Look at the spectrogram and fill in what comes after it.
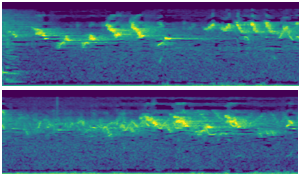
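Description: Songbirds chirping and singing in quick, high notes, one after another, with a faint low rumble underneath.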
